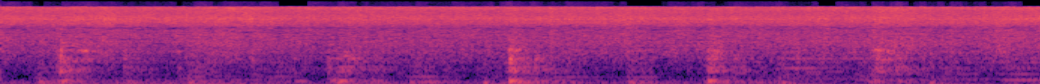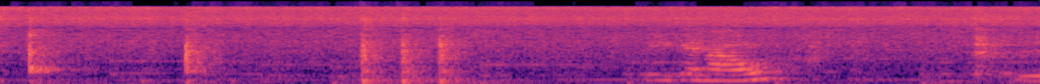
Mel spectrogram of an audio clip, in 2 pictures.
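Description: Squid tentacles and fins mixture being stirred in a pan, a soft frying hiss broken by repeated scraping and tapping strokes of a utensil, close by, with faint background voices.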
